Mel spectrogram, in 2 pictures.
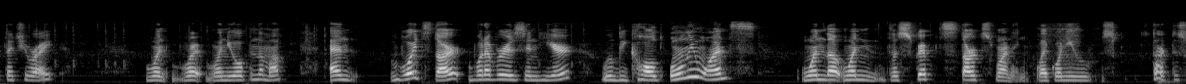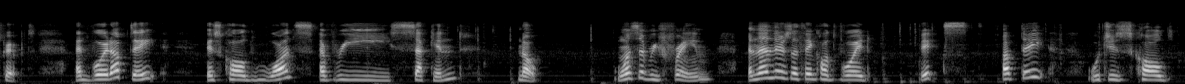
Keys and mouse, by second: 0.0 click.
